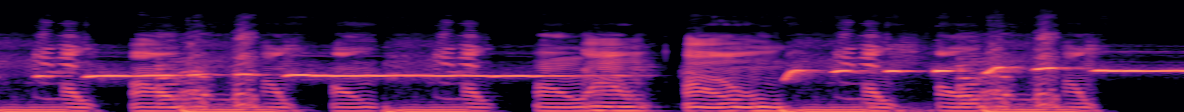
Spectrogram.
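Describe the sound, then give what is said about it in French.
A person whistles a lively tune, clear high notes sliding and held over a steady musical backing, phrases repeating in a bouncy rhythm. “soudain j'ai l'audace de siffloter.”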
